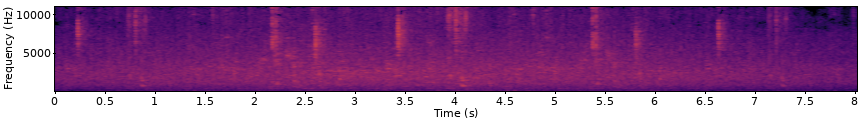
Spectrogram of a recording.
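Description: heavy rain falling

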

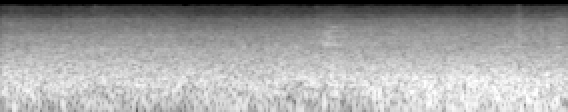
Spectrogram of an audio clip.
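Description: ocean waves

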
